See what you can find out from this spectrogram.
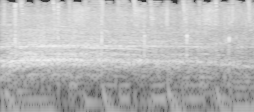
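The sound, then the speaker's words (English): Live audience applause in a cinema, a dense, steady wash of clapping mixed with cheering and crowd noise that holds at an even loudness throughout. “An unrehearsed, spontaneous moment of enthusiasm. You can keep the applause going if you want for a little longer.”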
